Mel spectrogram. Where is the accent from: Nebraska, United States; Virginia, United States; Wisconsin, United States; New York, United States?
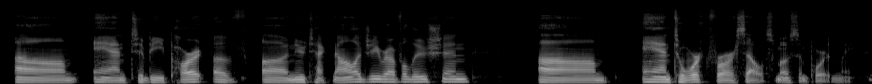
New York, United States; Woodstock; I grew up in New York, yeah, so, um, in a famous town called Woodstock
